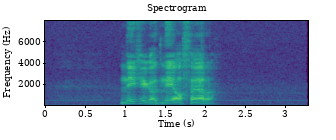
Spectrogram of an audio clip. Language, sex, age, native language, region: Slovenian, male, 12-17, Slovenian, Drava region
